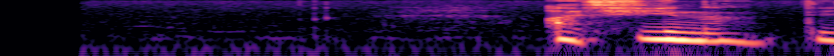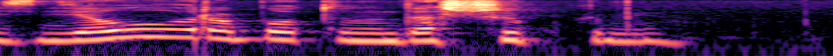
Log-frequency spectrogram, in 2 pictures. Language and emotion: Russian, neutral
